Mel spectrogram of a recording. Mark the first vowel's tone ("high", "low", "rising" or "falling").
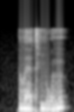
low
